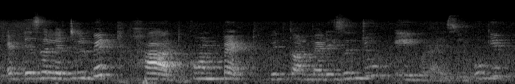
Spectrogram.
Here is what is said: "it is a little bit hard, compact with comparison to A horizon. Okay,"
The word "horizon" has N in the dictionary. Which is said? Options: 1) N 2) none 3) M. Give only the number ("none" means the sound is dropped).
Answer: 2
